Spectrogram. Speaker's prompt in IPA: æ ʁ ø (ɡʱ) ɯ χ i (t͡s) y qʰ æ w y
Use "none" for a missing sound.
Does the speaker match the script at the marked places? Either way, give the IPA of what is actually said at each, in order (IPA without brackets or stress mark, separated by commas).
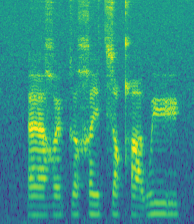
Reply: k, t͡s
